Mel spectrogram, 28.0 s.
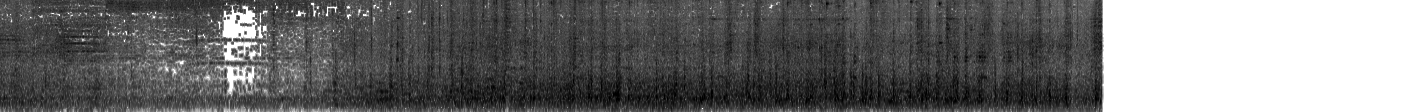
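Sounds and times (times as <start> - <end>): train wheels clattering on track: 0.0 - 22.1.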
